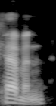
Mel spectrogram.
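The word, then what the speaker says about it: Cevin: you're going to see the letter c e v i n pronounced kevin you know kevin was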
